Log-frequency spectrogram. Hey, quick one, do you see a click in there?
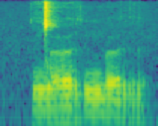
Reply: yes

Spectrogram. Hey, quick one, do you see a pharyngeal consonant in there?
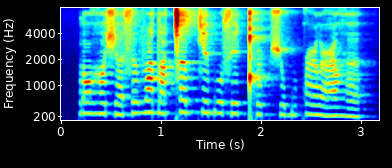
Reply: yes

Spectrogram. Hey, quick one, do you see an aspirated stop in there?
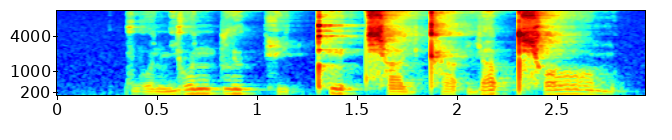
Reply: yes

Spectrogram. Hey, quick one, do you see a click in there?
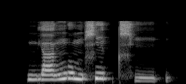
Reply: no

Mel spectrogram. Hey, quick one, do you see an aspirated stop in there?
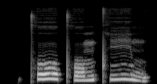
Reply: yes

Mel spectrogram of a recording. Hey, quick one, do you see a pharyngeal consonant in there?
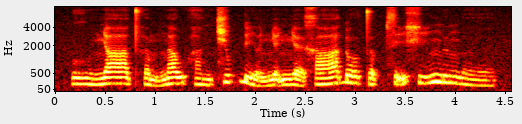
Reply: no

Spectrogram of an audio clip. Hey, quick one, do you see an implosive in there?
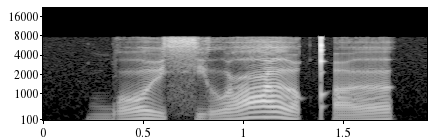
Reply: no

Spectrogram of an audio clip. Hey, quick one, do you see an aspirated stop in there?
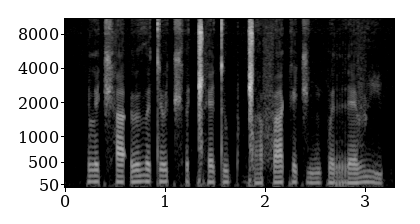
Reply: yes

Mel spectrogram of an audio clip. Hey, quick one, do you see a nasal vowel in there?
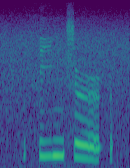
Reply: no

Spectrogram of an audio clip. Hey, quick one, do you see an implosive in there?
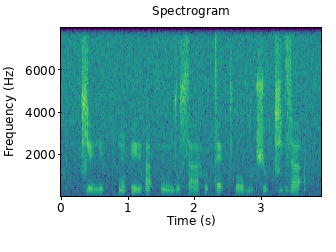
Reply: no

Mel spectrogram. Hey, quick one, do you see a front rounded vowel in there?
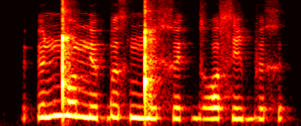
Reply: yes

